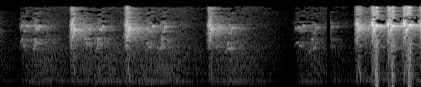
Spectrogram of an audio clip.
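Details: Brown-throated sunbird (wiceh/manggar) in full voice for use as a lure: scattered thin, squeaky high notes with pauses between them, ending in a fast loud cluster of piercing chirps.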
